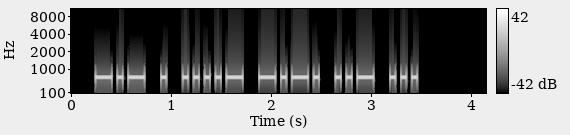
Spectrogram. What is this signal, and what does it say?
Morse code, heard as a keyed tone, about 22 wpm, 700 Hz. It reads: KE4CUS
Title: USA Call Signs - 6 Characters - 6x Character Spacing - 22wpm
